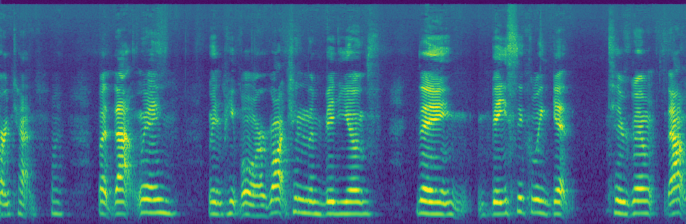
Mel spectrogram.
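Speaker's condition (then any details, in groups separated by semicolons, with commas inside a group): Brain injury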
